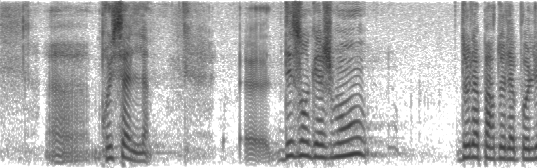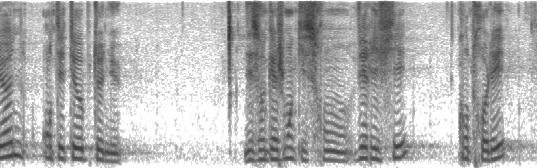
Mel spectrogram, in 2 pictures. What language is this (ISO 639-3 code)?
fra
